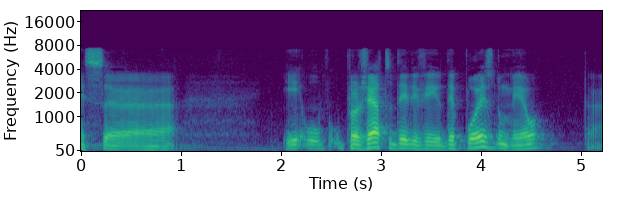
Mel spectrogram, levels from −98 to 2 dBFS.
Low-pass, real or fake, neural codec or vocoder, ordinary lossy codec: 7.2 kHz; fake; vocoder, 22.05 kHz, 80 mel bands, Vocos; none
